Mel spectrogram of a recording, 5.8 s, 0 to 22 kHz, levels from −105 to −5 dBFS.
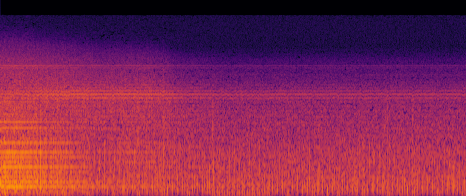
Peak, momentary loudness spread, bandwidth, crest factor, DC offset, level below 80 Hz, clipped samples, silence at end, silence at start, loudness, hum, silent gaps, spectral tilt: -12 dBFS; 11 LU; 16 kHz; 24 dB; under 0.1%; -52 dBFS; under 0.1%; 0 s; 0 s; -35 LUFS; none; none; -5 dB/octave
